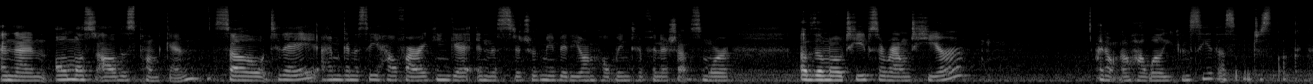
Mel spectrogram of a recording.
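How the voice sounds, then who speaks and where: A woman at medium pitch and moderate pace, with fairly even intonation and audible room echo. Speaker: cross-stitch YouTuber. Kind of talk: casual craft vlog. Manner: hesitant, many fillers.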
